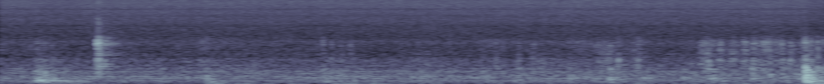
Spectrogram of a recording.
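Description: Quiet handling noises as a record in its sleeve is lifted out of a cardboard box: a soft bump just after the start, a short click about half a second in, then faint rustling.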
